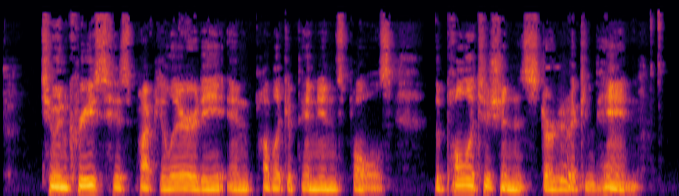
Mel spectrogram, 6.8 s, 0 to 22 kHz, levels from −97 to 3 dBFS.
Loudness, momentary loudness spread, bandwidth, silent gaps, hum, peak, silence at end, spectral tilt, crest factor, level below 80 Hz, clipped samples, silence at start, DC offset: -21 LUFS; 11 LU; 16.5 kHz; none; none; -4 dBFS; 0.2 s; -5 dB/octave; 18 dB; -56 dBFS; under 0.1%; 0.4 s; under 0.1%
